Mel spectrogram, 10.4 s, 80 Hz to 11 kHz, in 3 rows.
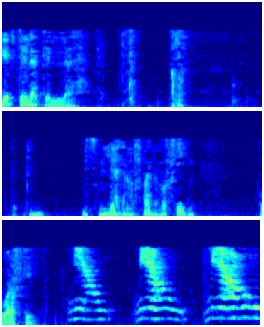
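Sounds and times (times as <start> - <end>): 
speech: 0.0 - 1.2, 2.3 - 2.5, 4.6 - 6.2, 6.9 - 10.3
cat meowing in a desert: 7.8 - 10.3.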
